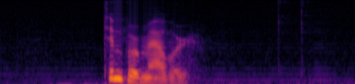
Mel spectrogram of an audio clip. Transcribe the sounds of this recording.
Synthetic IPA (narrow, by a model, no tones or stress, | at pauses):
tʰɛ̃mpəɹmaʊə̰ɹ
